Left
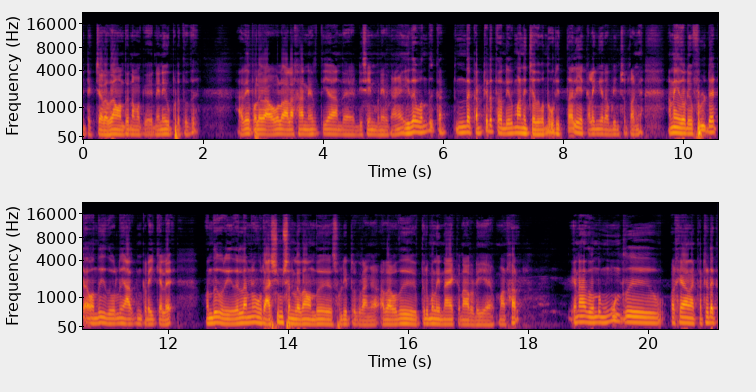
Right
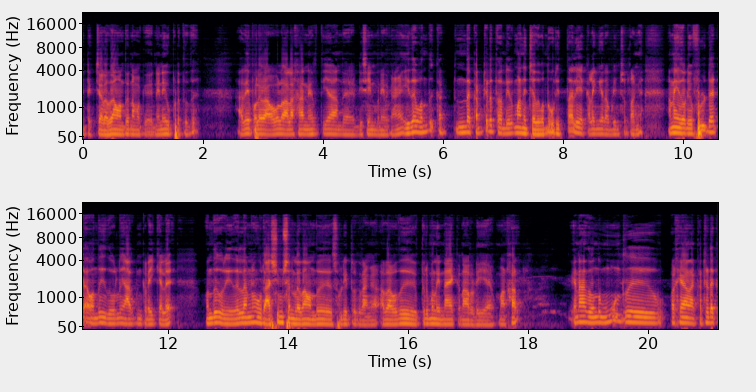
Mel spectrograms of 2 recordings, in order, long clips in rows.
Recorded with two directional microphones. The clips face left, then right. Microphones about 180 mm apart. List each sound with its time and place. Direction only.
0.0 s speech: 30° left (ahead or behind)
7.3 s speech: 50° left (ahead or behind)
8.1 s speech: 25° left (ahead or behind)
19.2 s speech: 15° left (ahead or behind); by 21.2 s 30° left (ahead or behind)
